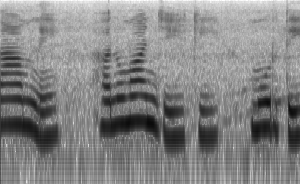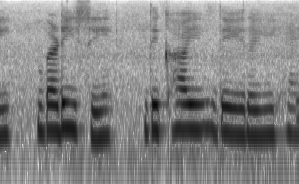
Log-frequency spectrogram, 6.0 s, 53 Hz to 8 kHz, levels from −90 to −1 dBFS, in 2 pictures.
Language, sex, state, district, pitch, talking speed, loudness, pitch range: Hindi, female, Odisha, Khordha, 230 Hz, 110 wpm, -15 LUFS, 200-240 Hz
